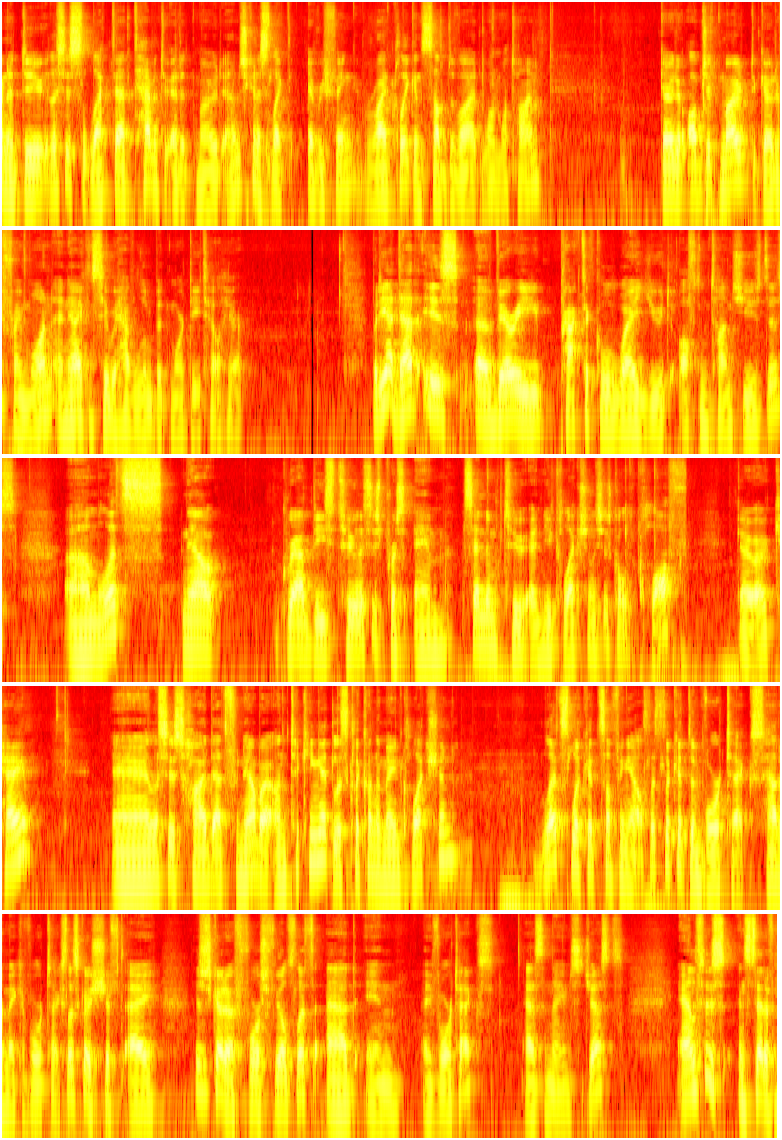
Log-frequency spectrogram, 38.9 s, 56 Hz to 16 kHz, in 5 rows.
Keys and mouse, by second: 0.5-1.6 right drag, 1.1 Tab, 1.6-2.4 drag, 2.4 a, 4.8 Tab, 7.0 shift+Left, 7.8-10.0 drag, 7.8 space, 10.0-18.4 right drag, 15.6 space, 18.4-24.6 middle drag, 18.5 click, 18.5 right click, 19.4 m, 24.6 right click, 25.4 middle click, 25.5-26.8 right drag, 26.8 middle click, 26.9-34.8 right drag, 32.0 shift+a, 34.8 click, 35.1-38.8 right drag.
